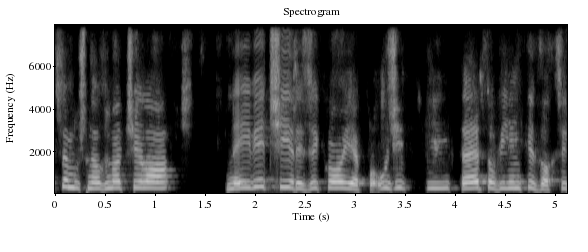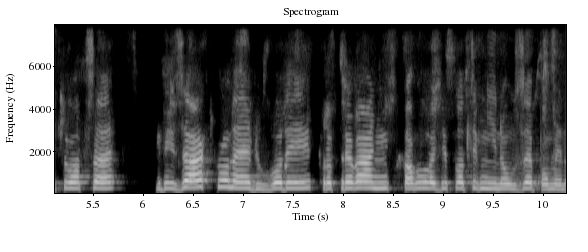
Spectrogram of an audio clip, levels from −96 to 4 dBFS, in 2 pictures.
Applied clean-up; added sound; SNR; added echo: neural mask model Resemble Enhance denoiser.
